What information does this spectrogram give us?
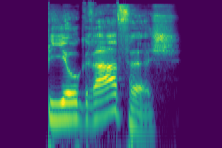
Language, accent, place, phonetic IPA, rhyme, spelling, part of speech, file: German, Germany, Berlin, [bioˈɡʁaːfɪʃ], -aːfɪʃ, biografisch, adjective, De-biografisch.ogg
- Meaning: biographical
